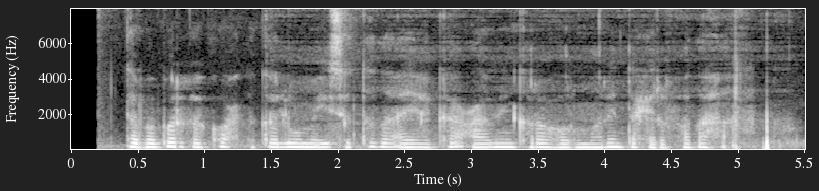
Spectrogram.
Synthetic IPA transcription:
t̪ʰɐβɐbɐrkʰɐkʰɔːħd̪ɐkʰɐluːmɛjsɐt̪ʰɐðɐɐjaːkʰɐʕɑːwɪŋkʰɐɾɔɦɔrmɐɾɪnt̪ʰɐħɪrfɐðɐɦɐ

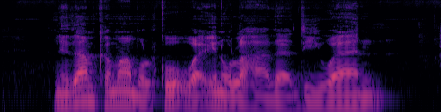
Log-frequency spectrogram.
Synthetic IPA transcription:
nɪðaːmkʰɐmaːmʊlkʰʊwɑːʔɪnuːlɐɦaːðaːd̪iːwaːn

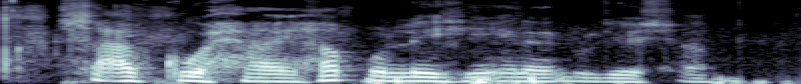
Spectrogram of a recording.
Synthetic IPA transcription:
ʃɑʕɑbkʰʊwɑħɑːɛjħɑqʊlɛːjɦiːɪnɛjɗʊljɛːʃaːn

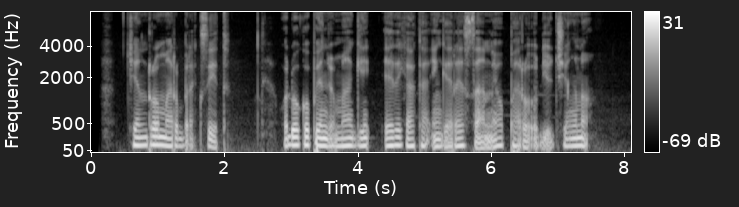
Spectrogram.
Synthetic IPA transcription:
t͡ʃenɾomarbɾɛ̰ksɪt | wadwokopeɲd͡ʒomaɡɪ | eɾɪkakaʔɪŋɡɛ̰ɾʔɛsa̰nɛɔpa̰ɾo̰o̰djo̰t͡ʃjeŋnɔ̰

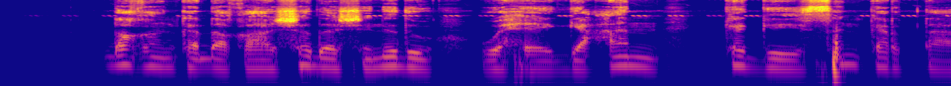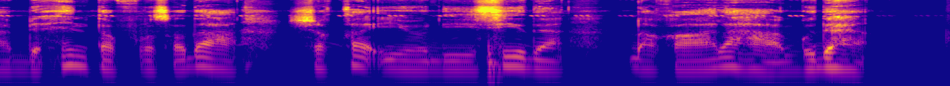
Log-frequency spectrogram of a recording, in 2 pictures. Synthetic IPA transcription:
ɖɑqɑŋkʰɐɖɑqɑːʃɐðɐʃɪnɪðʊwɑħɑjɡɑʕɑŋkʰɐɡɛjsɐŋkʰɐrt̪ʰaːbɪħɪnt̪ʰɐfʊrsɐðɐɦɐʃɑqɑʔijɔɖiːsɪðɐɖɑqɑːlɐɦɐɡʊðɐɦɐ

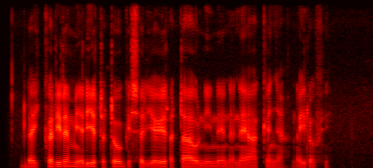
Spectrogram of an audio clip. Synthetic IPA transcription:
daikaɾiɾamɪeɾietatoɡeʃaɾiaweɾataoninenɛ̰nɛakɛɲana̰iɾʔofi

